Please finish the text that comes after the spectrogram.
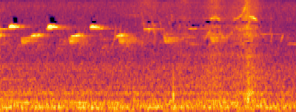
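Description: Birds sing softly in a garden, with a few short, high chirps repeating early on over a quiet outdoor background and a faint low hum of bees buzzing. No one speaks.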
